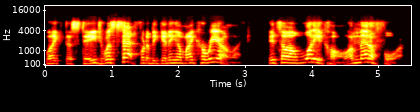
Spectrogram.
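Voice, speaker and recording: A man's voice: high-pitched, very animated, moderate pace, bright, forceful tone, husky, voice pushed up, exaggerated voice. A man doing a brash New ish comic. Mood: irritated. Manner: brash, snappy, growling. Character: gruff short-tempered male vaudeville comic.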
